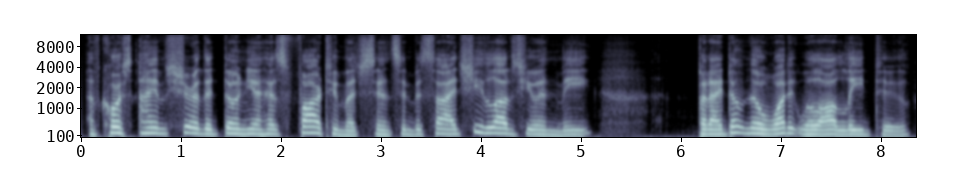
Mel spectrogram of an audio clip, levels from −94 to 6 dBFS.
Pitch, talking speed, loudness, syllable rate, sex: 155 Hz, 210 wpm, -18 LUFS, 4.9 syllables/s, male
